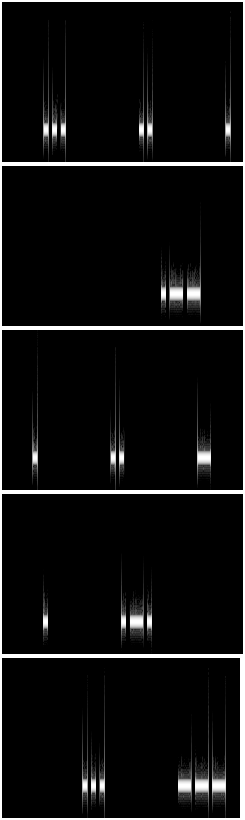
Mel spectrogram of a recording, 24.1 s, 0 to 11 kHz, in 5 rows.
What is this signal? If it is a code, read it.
Morse code, heard as a keyed tone, about 14 wpm, spaced as for 5 wpm, 680 Hz. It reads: SIE WEITER SO
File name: Morsekurs / Witze / Witz 13 Mai 2025 25 F70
